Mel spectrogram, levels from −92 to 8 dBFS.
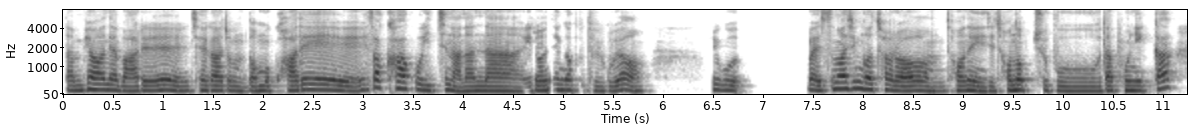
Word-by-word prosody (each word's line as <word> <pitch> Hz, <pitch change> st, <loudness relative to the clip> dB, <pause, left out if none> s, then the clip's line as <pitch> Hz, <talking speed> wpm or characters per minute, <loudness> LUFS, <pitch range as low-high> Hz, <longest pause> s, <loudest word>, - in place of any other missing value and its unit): '남편의 180 Hz, +2 st, +1 dB
말을 165 Hz, +1 st, +1 dB
제가 170 Hz, 0 st, 0 dB
좀 160 Hz, -3 st, -5 dB
너무 160 Hz, 0 st, -1 dB
과대 175 Hz, -2 st, +1 dB
해석하고 225 Hz, -2 st, +1 dB
있진 170 Hz, +1 st, -2 dB
않았나.' 155 Hz, -1 st, +1 dB
이런 170 Hz, +3 st, 0 dB
생각도 180 Hz, -2 st, -2 dB
들고요. 160 Hz, 0 st, -3 dB, 0.6 s
그리고 175 Hz, -4 st, -4 dB, 0.6 s
말씀하신 225 Hz, +7 st, +2 dB
것처럼 165 Hz, -6 st, +2 dB
저는 165 Hz, +1 st, +1 dB
이제 150 Hz, 0 st, -3 dB
전업주부다 160 Hz, -3 st, -1 dB
보니까 165 Hz, -, 0 dB
165 Hz, 270 characters per minute, -22 LUFS, 155-185 Hz, 0.6 s, 말씀하신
